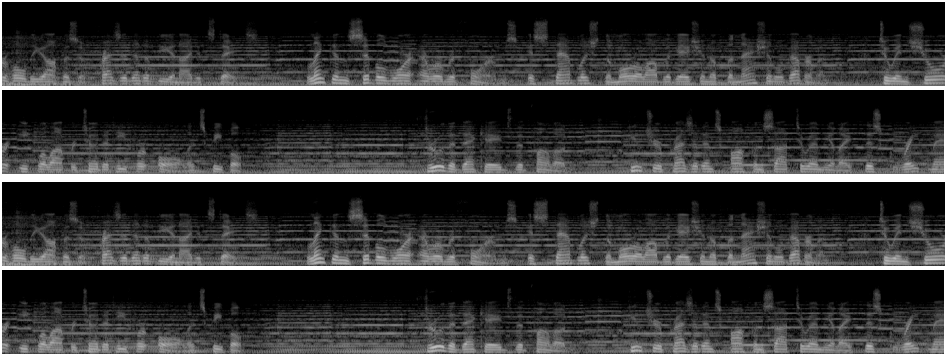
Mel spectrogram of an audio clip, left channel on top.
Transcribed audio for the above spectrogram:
hold the office of President of the United States. Lincoln's Civil War-era reforms established the moral obligation of the national government to ensure equal opportunity for all its people. Through the decades that followed, future presidents often sought to emulate this great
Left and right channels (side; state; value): left; noise; hum, 13 dB below the sound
